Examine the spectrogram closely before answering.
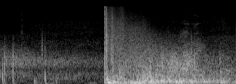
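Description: Gunfire bursts loudly and rapidly close by.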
